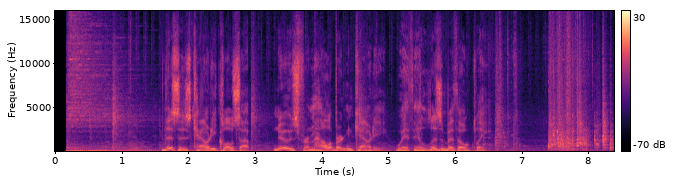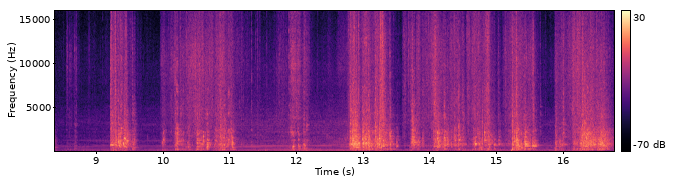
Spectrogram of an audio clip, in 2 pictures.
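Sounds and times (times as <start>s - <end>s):
speech: 1.6s - 6.8s
full bag of empty beer and pop cans being crushed: 6.5s - 16.7s.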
